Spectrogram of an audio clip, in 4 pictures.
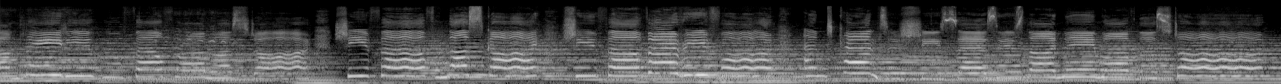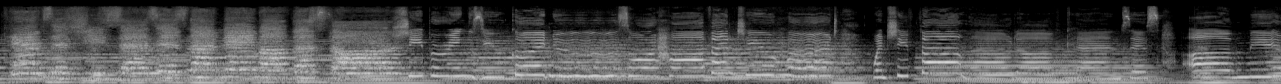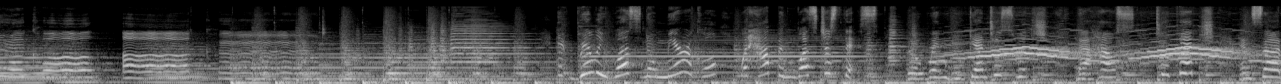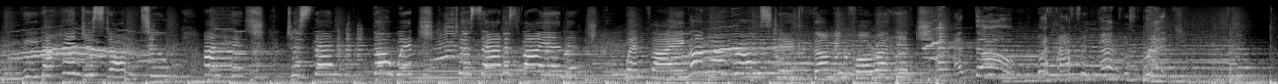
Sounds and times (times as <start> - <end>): Music: 0.0 - 51.2
Singing: 34.3 - 48.1.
